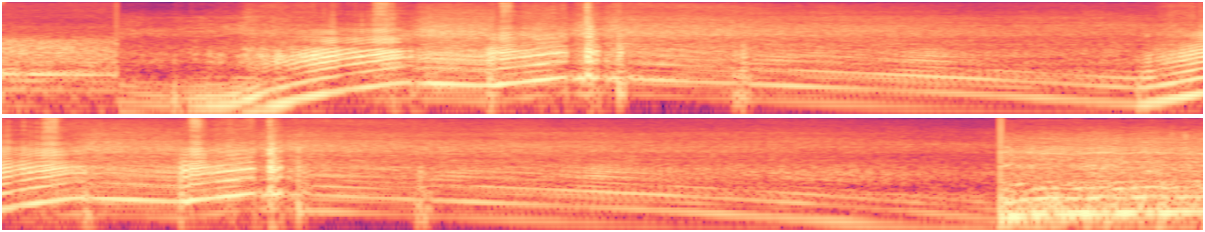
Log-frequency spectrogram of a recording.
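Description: A car exhaust pops and crackles between revs.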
